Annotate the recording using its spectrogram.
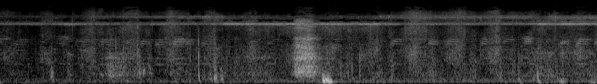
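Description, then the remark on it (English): A steady, high-pitched drone of crickets chirping at night in the backwoods near a house, with soft footsteps of a runner crunching along a trail and a brief louder rustle partway through. “sharing his workout space with snakes and frogs and crickets, foxes, panthers.”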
